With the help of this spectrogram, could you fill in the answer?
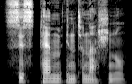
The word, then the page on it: systeme international: British English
